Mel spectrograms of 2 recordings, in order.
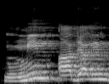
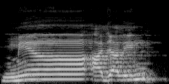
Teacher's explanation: حمزہ حروف حلقی میں سے ہے اس لیے گننا نہیں ہوگا. من آجالین پڑھیں گے، میاں آجالین نہیں پڑھیں گے.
